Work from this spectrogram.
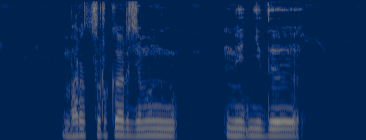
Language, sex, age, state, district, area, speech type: Santali, male, 18-30, Jharkhand, East Singhbhum, rural, spontaneous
